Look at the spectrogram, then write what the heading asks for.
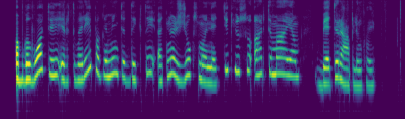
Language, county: Lithuanian, Vilnius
